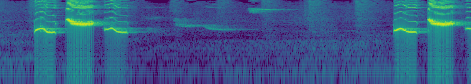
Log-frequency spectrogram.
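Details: Orange-headed thrush singing in the morning: two bursts of three loud, clear whistled notes, each slurred and sweeping with bright overtones, separated by a pause of about two and a half seconds with a faint thin whistle between.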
